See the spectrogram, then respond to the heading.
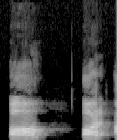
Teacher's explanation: अ और आ बोलते समय आपके कंठ से एक हल्का सा कंपन होगा और इसीलिए अ और आ का उच्चारण स्थान कंठ से माना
